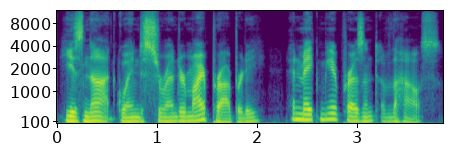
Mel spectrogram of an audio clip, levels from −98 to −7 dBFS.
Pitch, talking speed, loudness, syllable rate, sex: 125 Hz, 250 wpm, -18 LUFS, 6.1 syllables/s, male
